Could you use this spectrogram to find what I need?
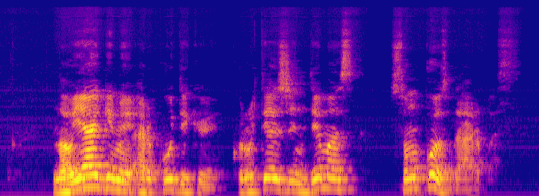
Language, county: Lithuanian, Marijampolė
